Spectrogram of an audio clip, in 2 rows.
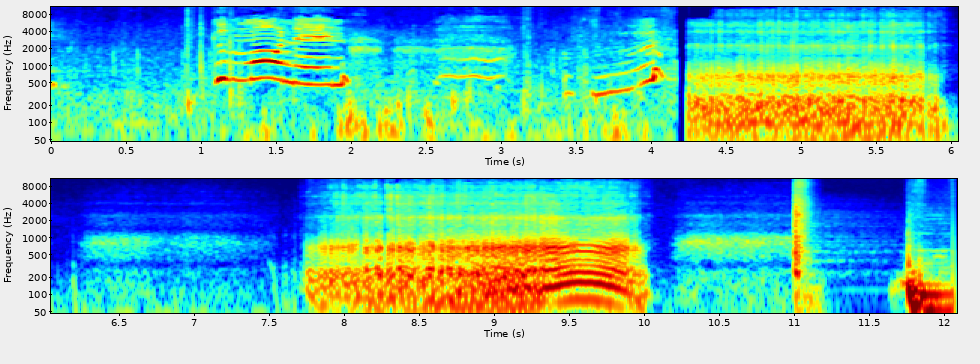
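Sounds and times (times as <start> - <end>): dog snoring: 4.3 - 6.1, 7.8 - 10.1.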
